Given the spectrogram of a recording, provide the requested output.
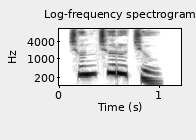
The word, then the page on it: ಚುಂಚುರುಚು: Kannada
